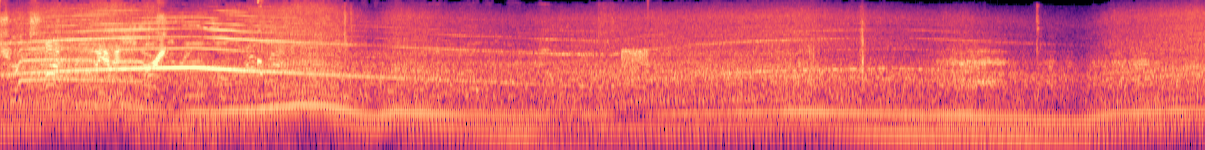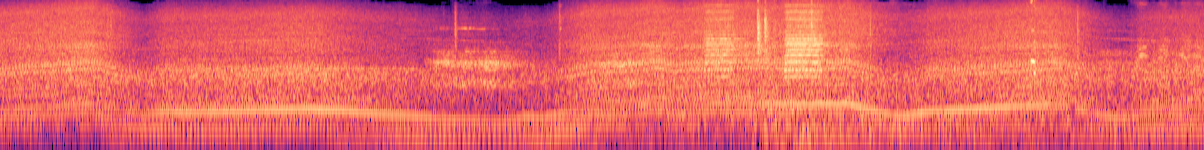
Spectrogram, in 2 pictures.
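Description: A police car is driven in GTA IV, its engine revving and droning in repeated rising and falling surges with occasional brighter noisy bursts throughout, and faint speech underneath.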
